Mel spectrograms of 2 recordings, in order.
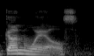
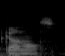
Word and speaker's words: gunwales: We pronounce that gunnels. – Is that how you say that? – In rowing, that's what it's gunnels. Yeah, even though it looks like gunwales.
